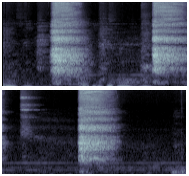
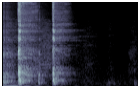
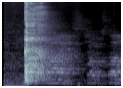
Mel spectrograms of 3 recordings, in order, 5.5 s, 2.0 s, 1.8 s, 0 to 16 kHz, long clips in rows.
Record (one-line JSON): {"exhalation_length": "5.5 s", "exhalation_amplitude": 31110, "exhalation_signal_mean_std_ratio": 0.45, "three_cough_length": "2.0 s", "three_cough_amplitude": 32768, "three_cough_signal_mean_std_ratio": 0.27, "cough_length": "1.8 s", "cough_amplitude": 32768, "cough_signal_mean_std_ratio": 0.34, "survey_phase": "beta (2021-08-13 to 2022-03-07)", "age": "45-64", "gender": "Female", "wearing_mask": "No", "symptom_none": true, "smoker_status": "Never smoked", "respiratory_condition_asthma": false, "respiratory_condition_other": false, "recruitment_source": "REACT", "submission_delay": "1 day", "covid_test_result": "Negative", "covid_test_method": "RT-qPCR", "covid_ct_value": 48.0, "covid_ct_gene": "N gene"}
